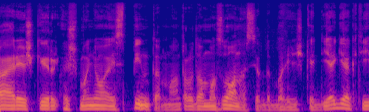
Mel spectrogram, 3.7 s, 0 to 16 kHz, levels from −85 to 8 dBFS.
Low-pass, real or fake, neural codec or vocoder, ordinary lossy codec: 14.4 kHz; fake; vocoder, 44.1 kHz, 128 mel bands every 256 samples, BigVGAN v2; AAC, 96 kbps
